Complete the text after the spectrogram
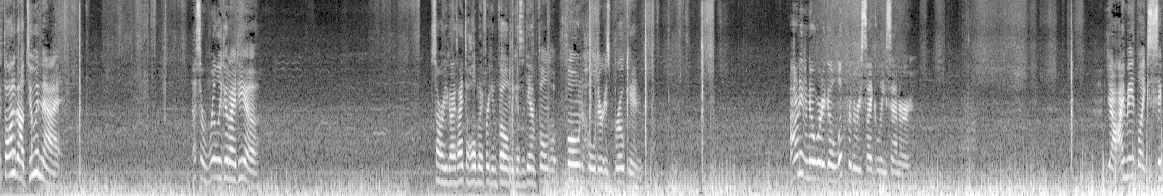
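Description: A car engine hums and rumbles low while driving.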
